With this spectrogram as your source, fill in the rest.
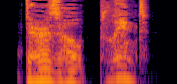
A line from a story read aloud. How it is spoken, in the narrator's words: Roth murmured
